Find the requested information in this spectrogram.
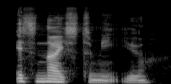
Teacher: an upward pitch which makes you sound more cheerful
